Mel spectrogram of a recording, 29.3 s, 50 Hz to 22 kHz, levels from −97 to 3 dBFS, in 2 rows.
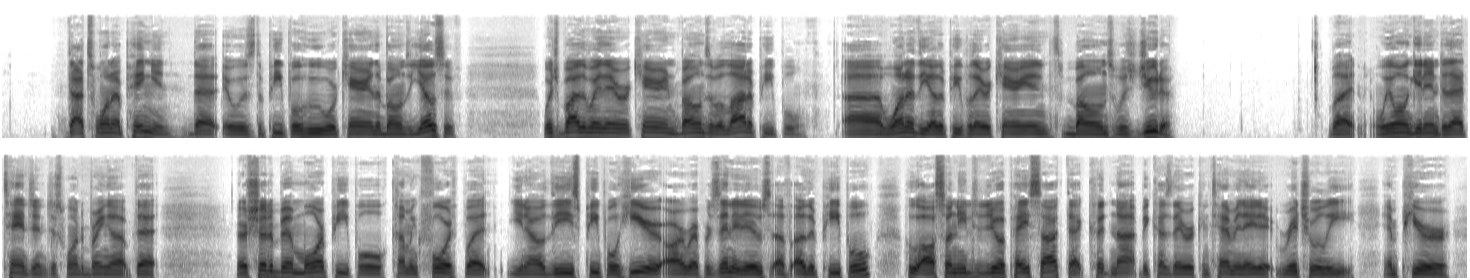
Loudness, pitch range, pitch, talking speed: -16 LUFS, 100-115 Hz, 105 Hz, 180 wpm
